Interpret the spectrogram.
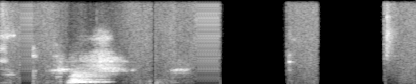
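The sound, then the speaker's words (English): A dog lets out one loud bark, followed by a few fainter, shorter sounds with brief silences between them. “There's the dog again.”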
